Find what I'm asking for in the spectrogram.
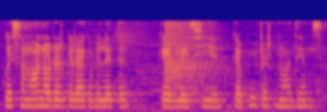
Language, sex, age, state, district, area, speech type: Maithili, female, 18-30, Bihar, Begusarai, rural, spontaneous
